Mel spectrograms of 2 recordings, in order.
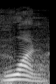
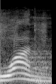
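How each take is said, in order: First: The word is said flatly, without emphasis. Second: The word is said with strong emphasis. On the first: "la pronunciación de one es one" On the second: "si le das énfasis en la sílaba, diría"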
